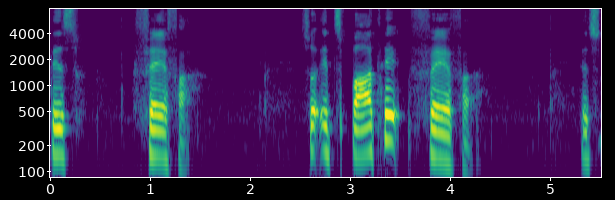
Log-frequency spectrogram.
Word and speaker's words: Pathé Frères: company faced competition from the aggressive and monopolistic Pathé Frères.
